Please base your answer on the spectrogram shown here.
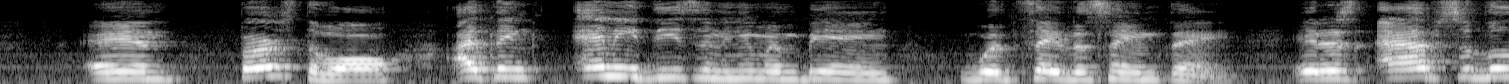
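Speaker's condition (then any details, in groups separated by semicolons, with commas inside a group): Cerebral palsy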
